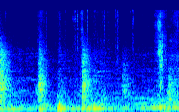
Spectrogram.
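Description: Footsteps on concrete paving, a few steps about two a second, each a short sharp scuff.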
